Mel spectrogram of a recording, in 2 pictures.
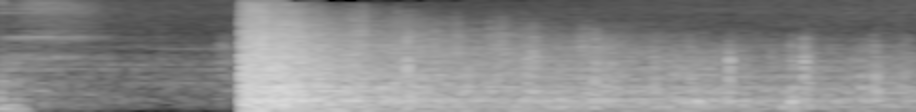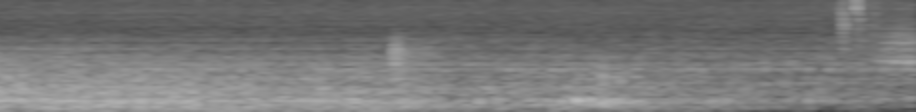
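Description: A firework bursts with a loud boom that echoes away.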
